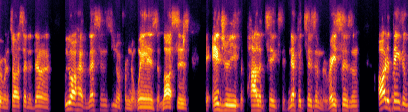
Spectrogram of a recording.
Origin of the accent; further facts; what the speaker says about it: Cleveland, Ohio, United States; I grew up in Cleveland, Ohio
